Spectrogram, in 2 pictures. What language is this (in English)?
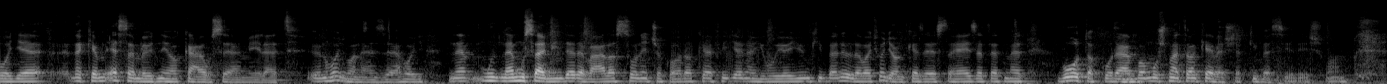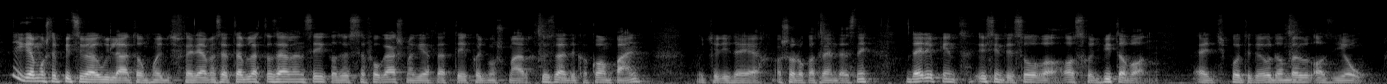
Hungarian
